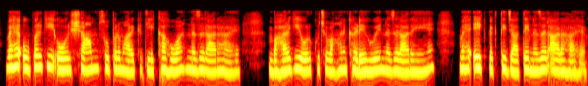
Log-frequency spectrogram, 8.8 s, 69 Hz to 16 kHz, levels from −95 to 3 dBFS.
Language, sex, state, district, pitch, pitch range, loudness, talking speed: Hindi, female, Bihar, Bhagalpur, 195 Hz, 180-210 Hz, -17 LUFS, 215 wpm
